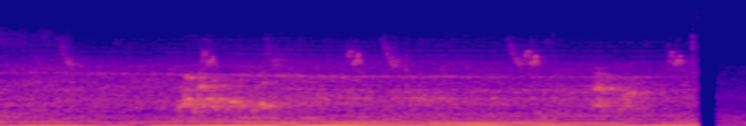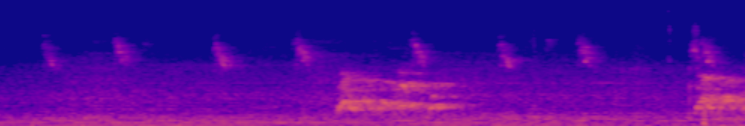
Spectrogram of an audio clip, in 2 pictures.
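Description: Animal calls in the background: repeated short, high chirps, with louder calls about a second and a half in, near five seconds and near nine seconds. A low rumble on the microphone fills the first half and stops abruptly at a cut about six seconds in.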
